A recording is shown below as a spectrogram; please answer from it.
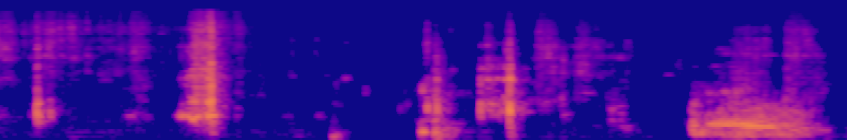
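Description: Scattered short crinkles, taps and scrapes of a Panini Obsidian Soccer cardboard box being opened and its single foil-wrapped pack handled. Near the end there is a brief low hum-like voice sound.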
